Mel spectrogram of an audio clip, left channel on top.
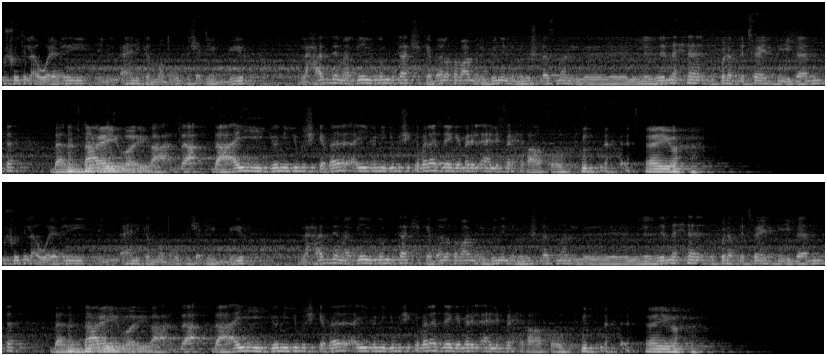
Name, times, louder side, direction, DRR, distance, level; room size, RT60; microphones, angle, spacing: voice 1, 0.0-2.6 3.0-8.4 8.7-14.6, equal, 30° left, 1.1 m, -28 dB
sound 1, 0.6-14.4, left 2 dB, 70° left, 1.5 m, -45 dB
voice 2, 8.9-9.7 14.7-15.3, left 2 dB, 55° left, 0.8 m, -24 dB
19.5 x 18.5 x 9.5 m
head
